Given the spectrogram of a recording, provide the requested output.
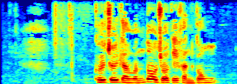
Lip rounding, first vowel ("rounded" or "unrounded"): rounded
